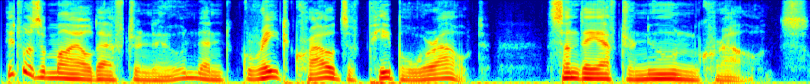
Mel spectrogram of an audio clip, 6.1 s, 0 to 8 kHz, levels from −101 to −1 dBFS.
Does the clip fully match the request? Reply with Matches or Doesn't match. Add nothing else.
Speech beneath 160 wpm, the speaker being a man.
Matches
